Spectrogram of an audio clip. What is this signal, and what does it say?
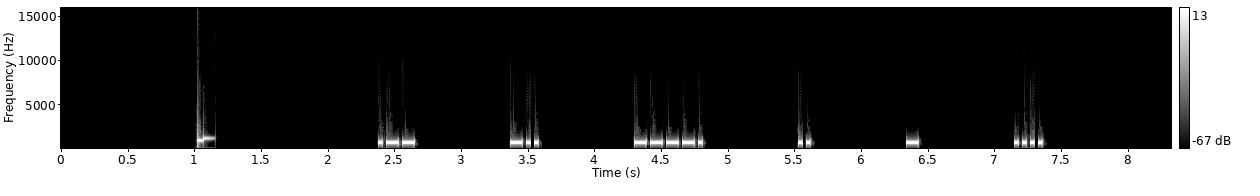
Morse code, heard as a keyed tone, about 38 wpm, spaced as for 11 wpm, 700 Hz. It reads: WD9ITH
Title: USA Call Signs - 6 Characters - 8x Character Spacing - 40wpm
